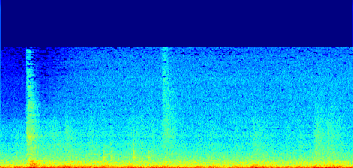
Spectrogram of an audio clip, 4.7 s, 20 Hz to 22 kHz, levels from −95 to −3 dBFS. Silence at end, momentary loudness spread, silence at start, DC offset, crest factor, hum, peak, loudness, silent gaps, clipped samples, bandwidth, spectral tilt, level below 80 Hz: 0 s; 5 LU; 0 s; under 0.1%; 14 dB; none; -4 dBFS; -20 LUFS; none; under 0.1%; 15.5 kHz; -8 dB/octave; -24 dBFS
